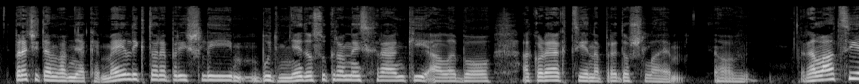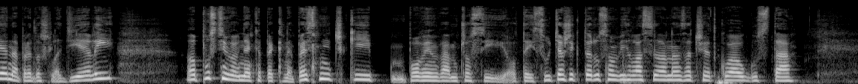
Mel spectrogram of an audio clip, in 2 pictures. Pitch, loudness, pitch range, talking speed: 190 Hz, -18 LUFS, 170-215 Hz, 130 wpm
